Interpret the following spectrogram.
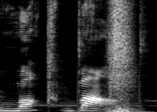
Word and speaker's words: mukbang: have no idea how to pronounce it it's pronounced book bong or mukbang mukbangers make a ton of money some of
